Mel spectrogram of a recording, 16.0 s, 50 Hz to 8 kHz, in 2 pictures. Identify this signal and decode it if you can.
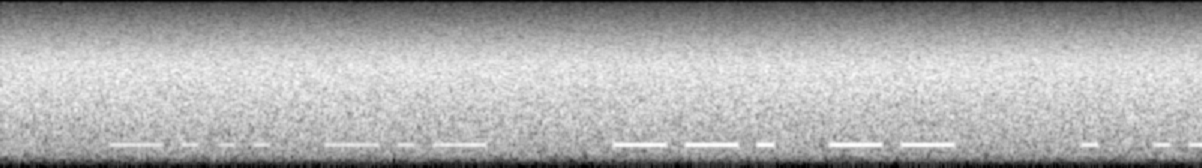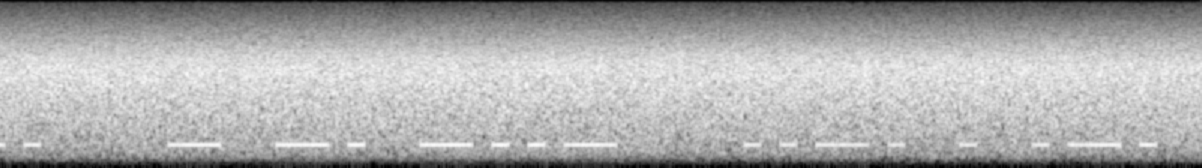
Morse code, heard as a keyed tone, machine-sent, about 10 wpm, 470 Hz, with heavy radio static and fading. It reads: BK GM ES TNX FER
